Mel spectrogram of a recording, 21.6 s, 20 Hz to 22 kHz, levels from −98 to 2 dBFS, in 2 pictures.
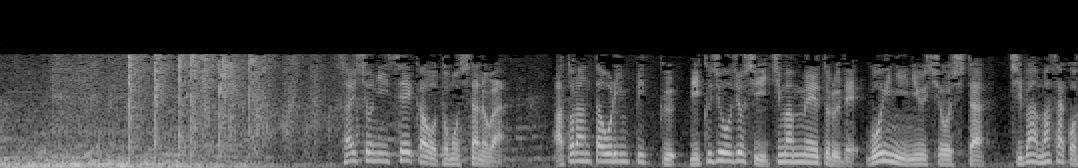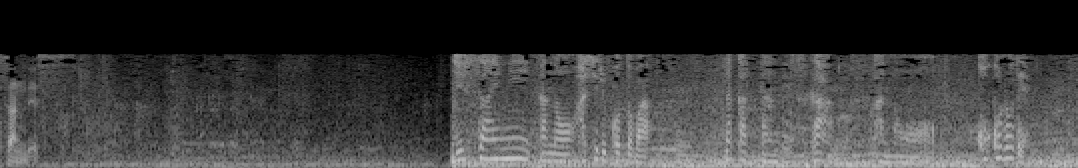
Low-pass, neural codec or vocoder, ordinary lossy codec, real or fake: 7.2 kHz; none; MP3, 24 kbps; real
